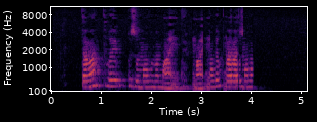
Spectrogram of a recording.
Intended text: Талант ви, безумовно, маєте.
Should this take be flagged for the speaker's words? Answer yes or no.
yes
